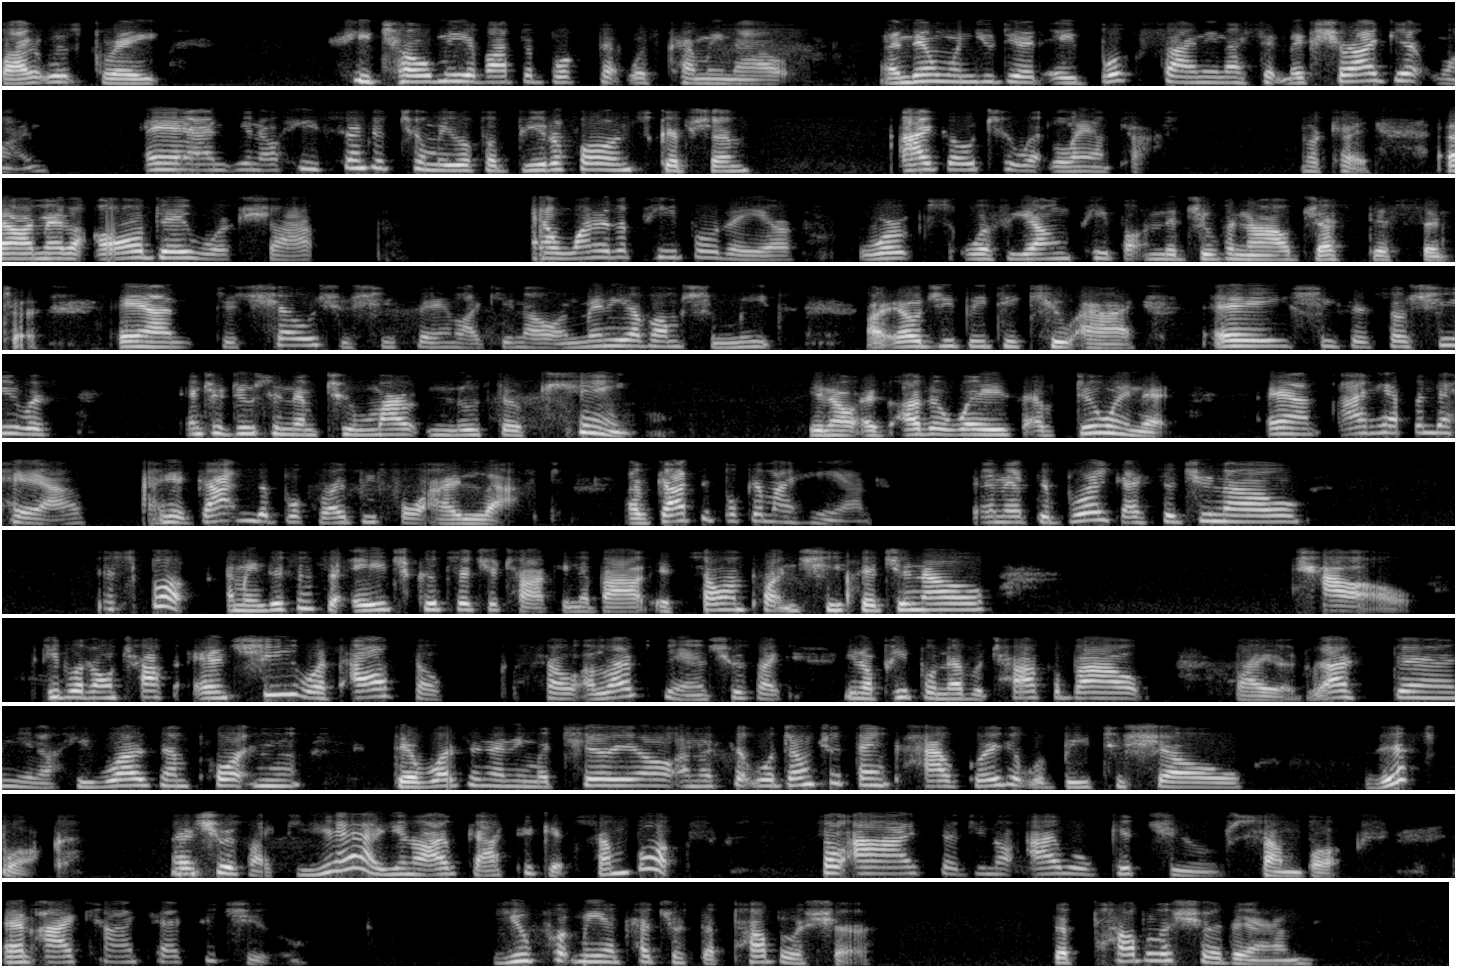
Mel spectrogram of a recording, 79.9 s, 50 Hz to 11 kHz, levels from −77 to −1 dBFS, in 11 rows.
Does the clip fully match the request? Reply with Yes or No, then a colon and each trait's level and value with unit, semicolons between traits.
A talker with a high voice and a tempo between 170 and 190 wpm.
Yes: high, 220 Hz; average, 180 wpm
